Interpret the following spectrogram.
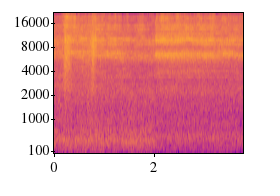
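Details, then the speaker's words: Liquid-fuel backpacking stove in winter camp, preheated until it starts hissing: steady, even hissing roar, no sputtering or surging; burner running cleanly at full flame. "All right, you start to hear it. Once you start to hear it, it'll start hissing. There we go."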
